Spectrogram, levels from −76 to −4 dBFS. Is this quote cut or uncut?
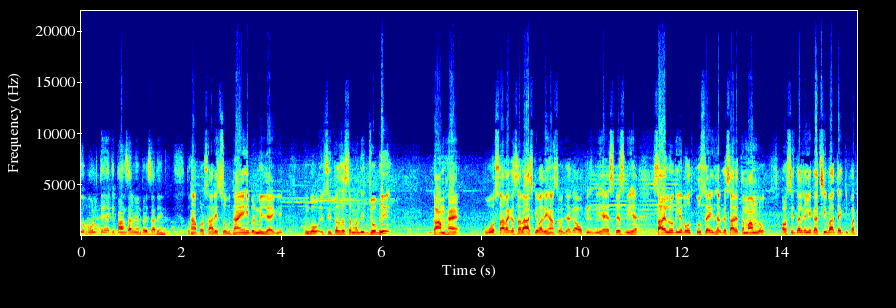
uncut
